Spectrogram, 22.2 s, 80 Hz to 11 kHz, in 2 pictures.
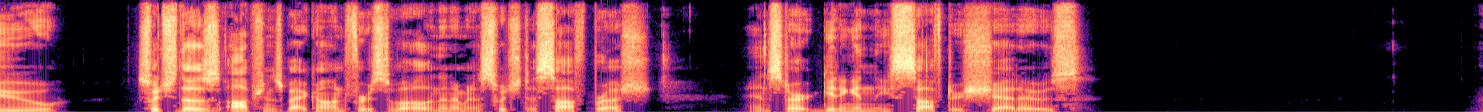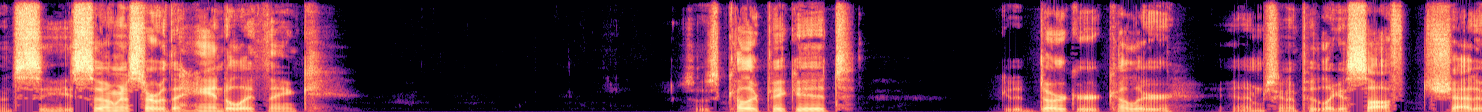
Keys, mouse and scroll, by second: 0.5 click, 1.5 click, 2.5 click, 3.0 click, 3.6 click, 4.6-10.4 shift+middle drag, 12.9 click, 13.5 click, 16.3 s, 17.8 click, 18.8-19.9 drag, 20.3 middle click.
